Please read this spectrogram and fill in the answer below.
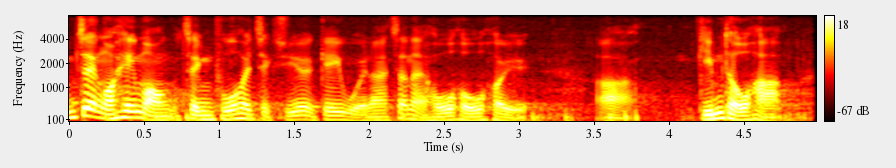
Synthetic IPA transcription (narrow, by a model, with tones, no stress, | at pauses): kɐ˨˦mt͡sɛː˥˩ŋɔː˨˧ɦe˥jmɔː˨˩ŋt͡sɪ˧ŋfuː˨˥hɔː˨˥i˨t͡sɪ˨k̚t͡ʃy˨jiː˥kɔ˧ke˥jwuː˨jlaː˥t͡sɐ˥nhɐ˨˩jɦo˨˥wɦo˨˥whɵ˧ɥʔa̰ː˨ | kiː˨˥mt̪ʰo˨˥wɦa̰ː˨˧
